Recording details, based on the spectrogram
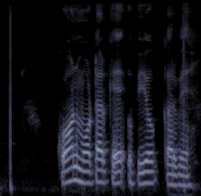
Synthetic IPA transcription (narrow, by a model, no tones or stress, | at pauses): koːnmoːʈəɾkeːʔʊpjoːɡ̚kəɾbeː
